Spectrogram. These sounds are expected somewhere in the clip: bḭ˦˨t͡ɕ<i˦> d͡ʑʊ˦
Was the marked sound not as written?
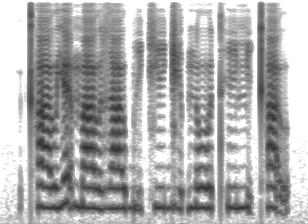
no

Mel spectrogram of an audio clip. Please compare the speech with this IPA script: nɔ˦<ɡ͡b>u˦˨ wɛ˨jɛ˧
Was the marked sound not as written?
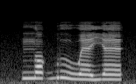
no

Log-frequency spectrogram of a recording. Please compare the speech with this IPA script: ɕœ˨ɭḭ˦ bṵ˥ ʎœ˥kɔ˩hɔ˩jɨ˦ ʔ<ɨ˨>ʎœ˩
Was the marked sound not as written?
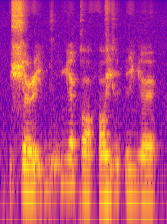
no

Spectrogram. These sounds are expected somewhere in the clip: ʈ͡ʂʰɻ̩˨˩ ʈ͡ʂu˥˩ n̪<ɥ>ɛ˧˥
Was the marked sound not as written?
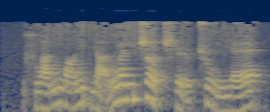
yes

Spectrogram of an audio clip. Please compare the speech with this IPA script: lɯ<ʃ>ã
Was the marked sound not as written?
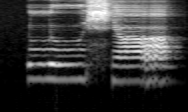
yes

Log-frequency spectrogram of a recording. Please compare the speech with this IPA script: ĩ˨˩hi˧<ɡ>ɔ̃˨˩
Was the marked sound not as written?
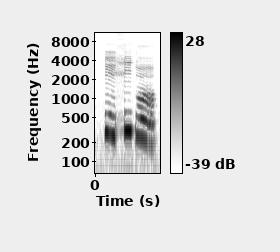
no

